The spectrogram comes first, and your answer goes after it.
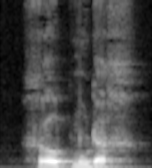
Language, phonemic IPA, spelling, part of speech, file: Dutch, /ɣrotˈmudəx/, grootmoedig, adjective, Nl-grootmoedig.ogg
- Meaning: magnanimous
